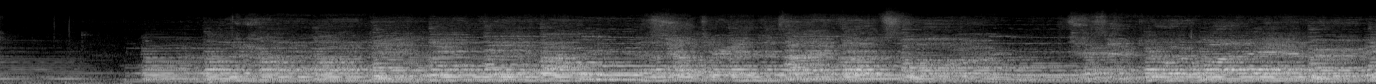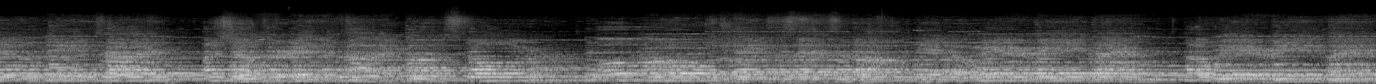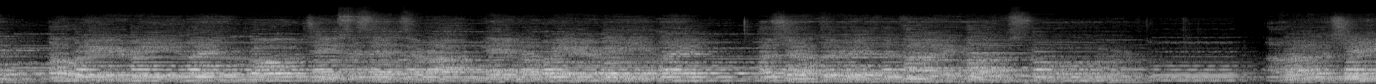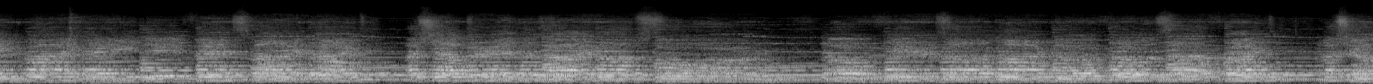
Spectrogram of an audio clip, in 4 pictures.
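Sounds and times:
congregation singing a hymn: 0:00.0 - 0:55.0.

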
